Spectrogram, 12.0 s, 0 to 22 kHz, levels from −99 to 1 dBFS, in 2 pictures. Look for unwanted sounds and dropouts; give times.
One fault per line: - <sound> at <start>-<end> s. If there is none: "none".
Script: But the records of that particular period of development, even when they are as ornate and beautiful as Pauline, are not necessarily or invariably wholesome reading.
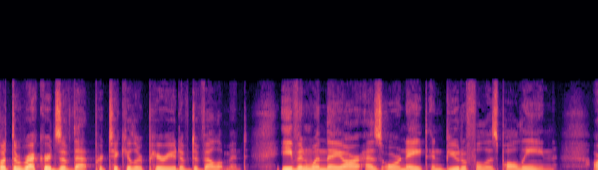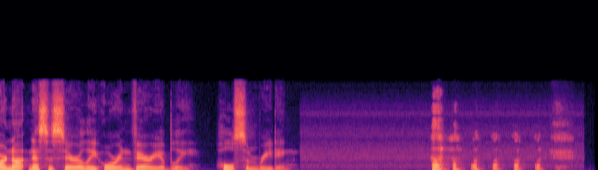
- laugh at 10.3-11.7 s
